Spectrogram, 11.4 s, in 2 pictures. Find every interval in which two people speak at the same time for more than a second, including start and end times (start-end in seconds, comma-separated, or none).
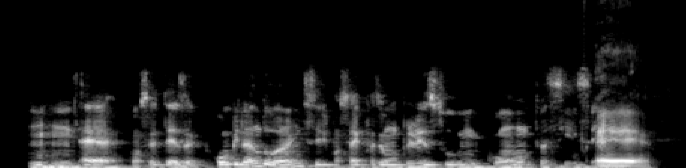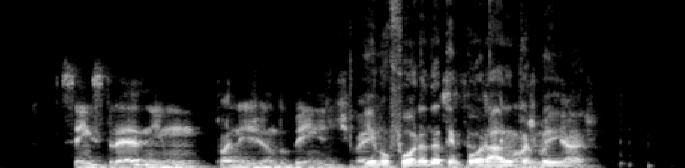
8.7-10.6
